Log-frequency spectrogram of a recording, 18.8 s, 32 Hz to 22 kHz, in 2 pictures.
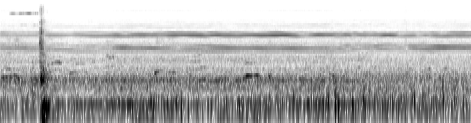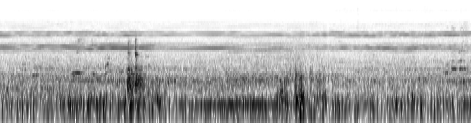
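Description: Electric locomotive E68066 creeping forward while shunting, its electrical equipment giving a steady high whine over a low hum. A sharp knock about a second in, and two fainter knocks later on.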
